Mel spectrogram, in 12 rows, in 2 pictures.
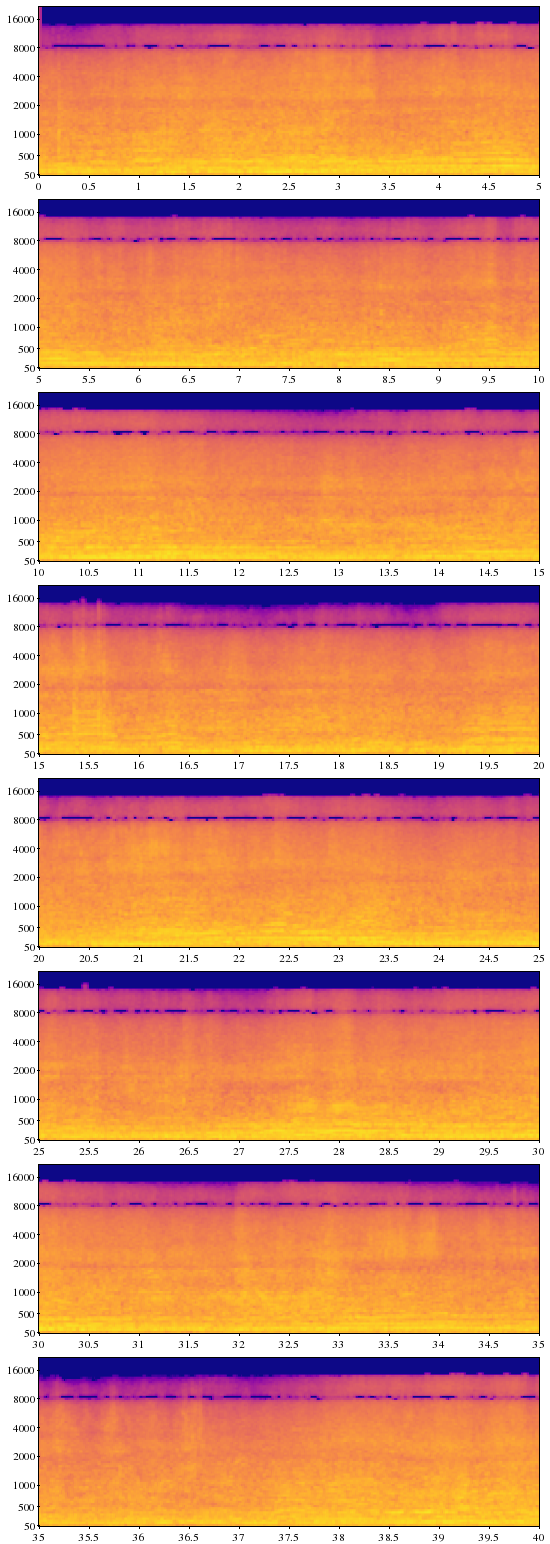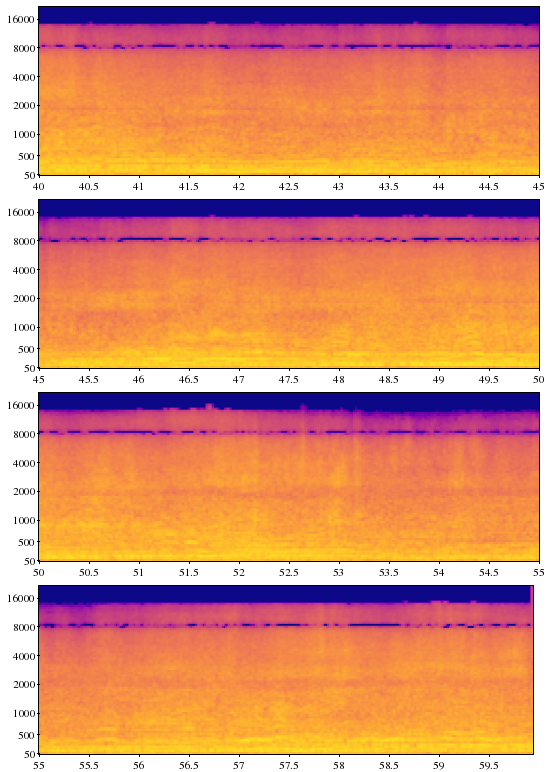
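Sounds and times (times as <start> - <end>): race car engines passing: 0.0 - 59.9.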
